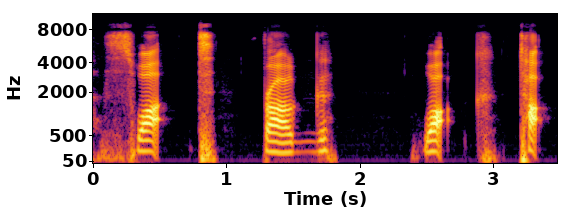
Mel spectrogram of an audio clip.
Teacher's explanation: you have a lot of stops that follow that short ah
